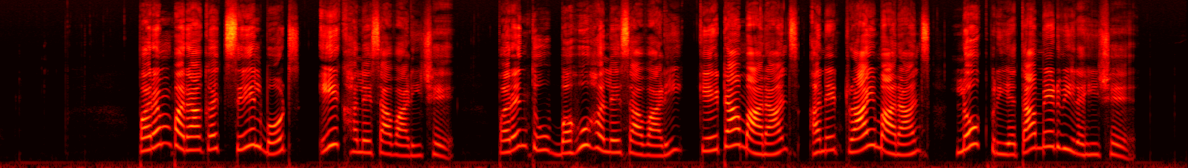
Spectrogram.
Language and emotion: Gujarati, neutral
